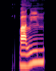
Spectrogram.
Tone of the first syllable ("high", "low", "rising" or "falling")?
low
